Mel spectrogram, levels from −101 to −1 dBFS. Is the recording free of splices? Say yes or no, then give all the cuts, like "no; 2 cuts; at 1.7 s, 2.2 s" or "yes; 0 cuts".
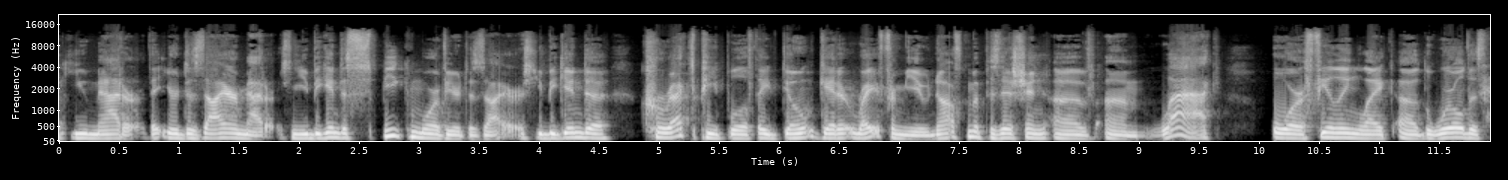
yes; 0 cuts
